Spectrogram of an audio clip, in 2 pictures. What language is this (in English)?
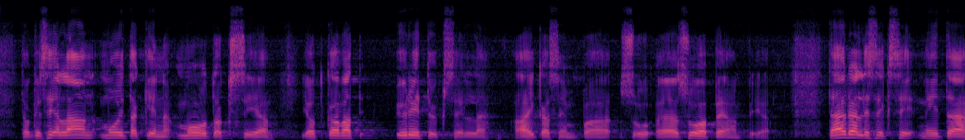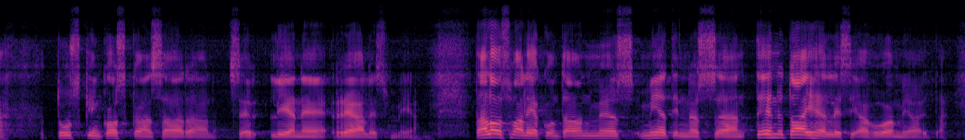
Finnish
